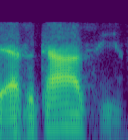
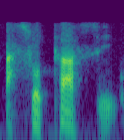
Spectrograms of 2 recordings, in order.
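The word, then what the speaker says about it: Asotasi: Like, you know, they used to call him Roy Azatazi, for example. You know, it's Aswatasi, you know.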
